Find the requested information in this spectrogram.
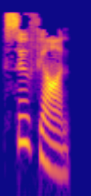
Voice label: "sufyan", arabic; indonesian boy names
